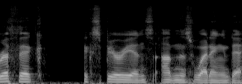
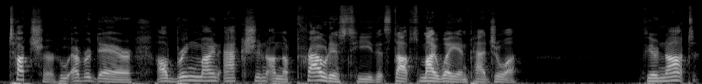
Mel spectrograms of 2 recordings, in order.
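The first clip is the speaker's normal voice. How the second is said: raised stage challenge easing into reassurance; theatrical verse, settling down at the end; protective Petruchio; 4 semitones higher than usual. Acted. Petruchio's speech, challenge then reassurance.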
